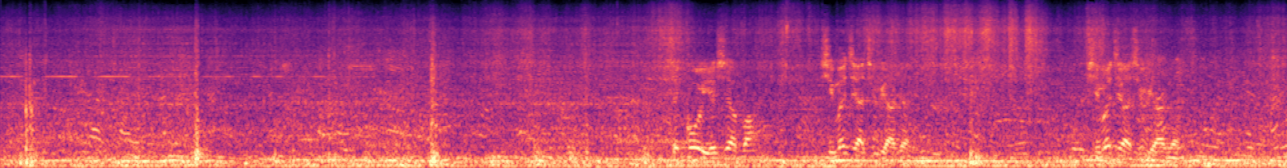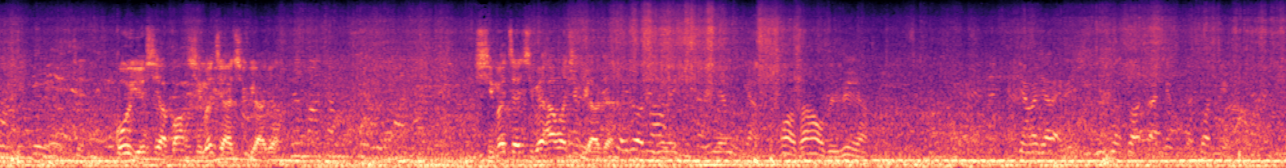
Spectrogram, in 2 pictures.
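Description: A crowd of men and women chatter all around outdoors.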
